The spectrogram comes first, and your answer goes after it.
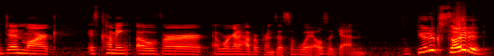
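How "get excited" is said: high, loud hype-man shout; energy drink ad. Acted. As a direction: pump up the crowd like a hype ad. Hyping up co-host like an ad.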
